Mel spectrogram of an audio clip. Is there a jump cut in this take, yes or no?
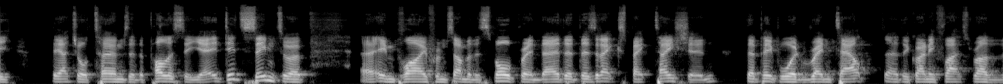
no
